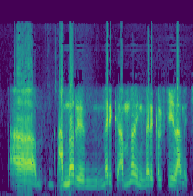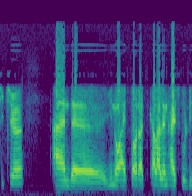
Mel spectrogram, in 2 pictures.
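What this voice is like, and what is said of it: Cameroonian-accented English. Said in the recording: “from my accent, you can see that I was born not here ... I was born in Cameroon, which is West Central Africa”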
